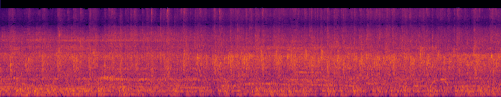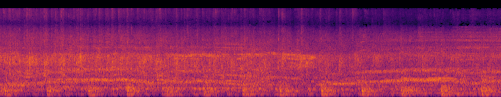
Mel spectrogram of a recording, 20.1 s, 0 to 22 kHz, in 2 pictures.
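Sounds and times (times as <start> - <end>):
crowd singing: 0.0 - 20.0
music: 0.0 - 20.0
stadium crowd cheering: 0.0 - 20.0.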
